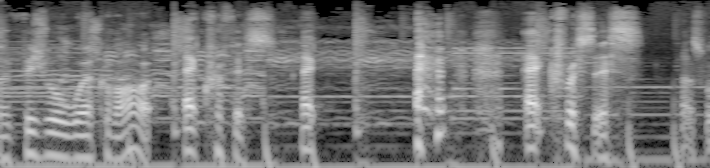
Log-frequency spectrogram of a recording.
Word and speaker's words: Ekphrasis: It's called Ekphrasis. That's how you pronounce the word Ekphrasis.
